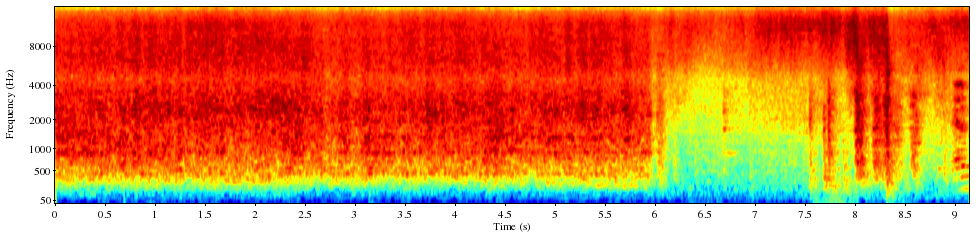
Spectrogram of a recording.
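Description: A steady loud hiss of a water spray rinsing a screen printing screen and its frame, cutting off partway and giving way to softer splashes and dripping.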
